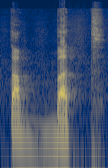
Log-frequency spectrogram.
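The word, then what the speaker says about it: تبّت: তাহলে হয়ে প্রথম শব্দটা হয়ে গেল তাব্বাত। বলেন তাব্বাত। বাটা স্বাভাবিকভাবে আপনারা যখন উচ্চারণ করবেন তখন উপরের ঠোঁট নিচের ঠোঁটের পেটের অংশের দিকে চলে যায় বাটা।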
